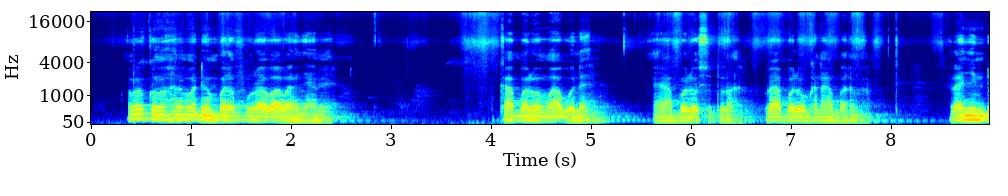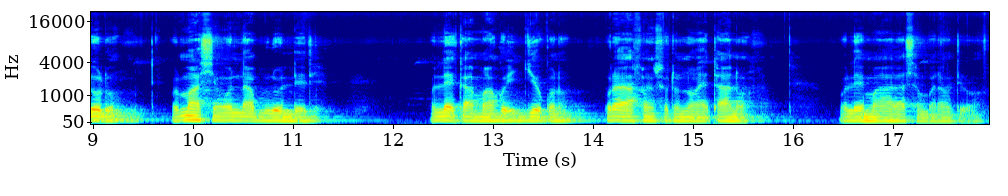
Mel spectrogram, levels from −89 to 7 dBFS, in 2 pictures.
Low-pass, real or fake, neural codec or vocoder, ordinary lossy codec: none; real; none; none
